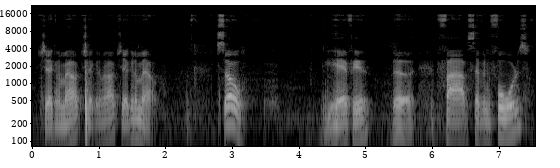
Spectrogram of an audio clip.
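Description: Man, lowish voice, casual, slangy, chatty home vlog. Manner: laid-back and chatty, slangy asides. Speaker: sneaker vlogger. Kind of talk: casual off-the-cuff shoe review. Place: home bedroom, laundry running.

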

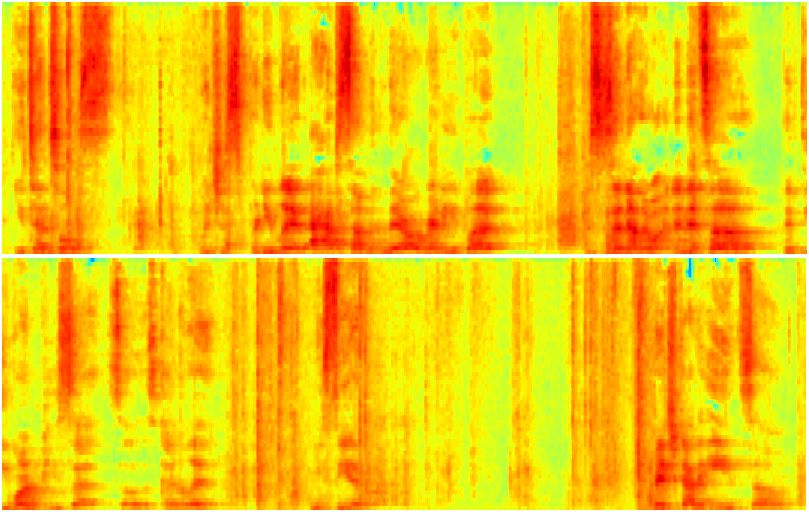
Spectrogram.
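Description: Her voice sits on the low side as this young vlogger, moving into a room at home, unboxes gifts and chats in a bubbly, slangy way full of "like" fillers, now and then out of breath. There's slight background noise, and the distant camera mic catches the echo of the empty room.

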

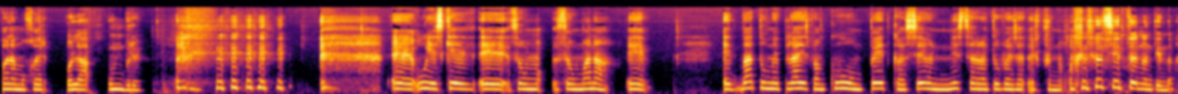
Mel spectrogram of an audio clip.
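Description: A woman's voice: fairly high pitch, steady tone, takes it slowly, long pauses, dark tone. A young woman from Spain with a Barcelona accent, chatting casually on a phone livestream, telling gossipy stories, laughing often and greeting viewers. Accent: Spanish from Barcelona. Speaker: livestream host. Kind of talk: casual livestream chat, reading comments.

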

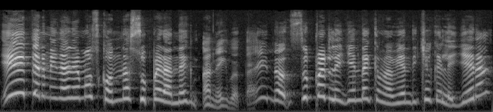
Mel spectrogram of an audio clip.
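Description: A bubbly woman streamer with a very high, bright voice. She chats through her gameplay in an animated, playful way, and her voice keeps jumping up into yelps and laughs. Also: quick pace. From Mexico. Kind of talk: casual let's-play chat.

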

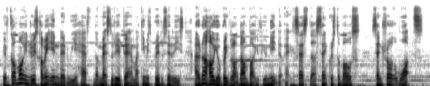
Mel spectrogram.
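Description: A man's voice: mid-range voice, quick pace, hardly any pauses, a little mellow. A man doing gameplay commentary and reading in-game text aloud as he plays. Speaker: gamer, let's play host.

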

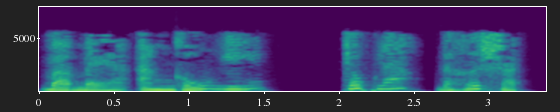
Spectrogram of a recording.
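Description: A woman narrating a Buddhist moral story in a calm, even storytelling manner. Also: mid-range voice, unhurried, slightly rough. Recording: dull lo-fi audio.

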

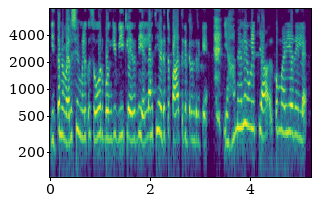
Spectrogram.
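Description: A woman's voice: high voice, steady tone, a little mellow, no room sound, natural voice. Woman doing a whiny aggrieved grandmother. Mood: complaining. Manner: whiny, complaining, drawn-out sobbing speech. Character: aggrieved grandmother, self-pitying and tearful.

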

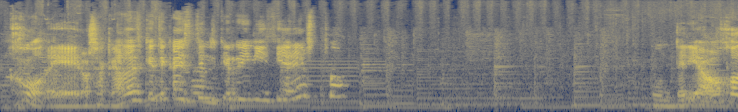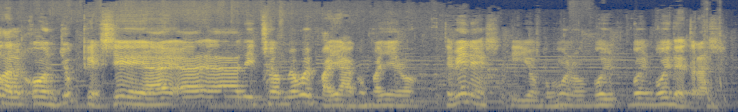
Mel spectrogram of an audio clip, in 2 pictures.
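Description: A man with a Spanish accent from Spain, chattering through a game in a jokey, excitable way. His voice is bright and bounces all over the place. Game music plays faintly underneath. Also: sits high, normal speed. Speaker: let's play gamer. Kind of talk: casual gameplay commentary.

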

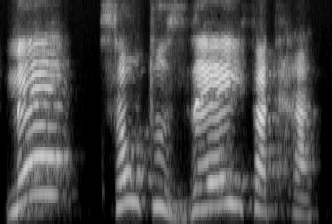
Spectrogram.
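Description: A kindergarten teacher with a high, very lively voice runs a lesson for small children. She patiently draws out each syllable at a slow pace and praises them often. The audio is dull and lo-fi, like a video call.

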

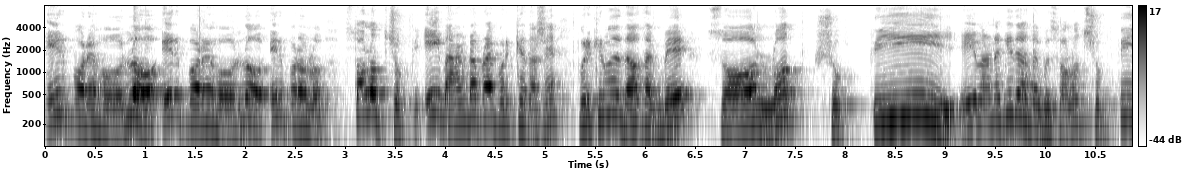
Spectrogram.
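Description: A man with a Bangladeshi Bengali accent teaching a spelling lesson to exam students, energetic, asking questions and answering them himself, repeating words to drill them. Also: high-pitched, fast.

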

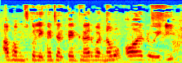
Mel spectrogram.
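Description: A woman's voice: fairly high pitch, little pitch movement, brisk. A young woman vlogger chatting playfully while pretending to be a mom for a day, fussing over a little girl. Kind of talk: casual vlog chat. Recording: loud background music.

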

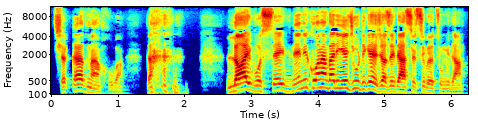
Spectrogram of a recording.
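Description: Male math teacher on a livestream, voice a bit high, jokey and chatty with the kids. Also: big pitch swings. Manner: chatty, jokes and laughs with viewers; addresses students warmly as kids and dear ones. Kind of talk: casual livestream talk to students.

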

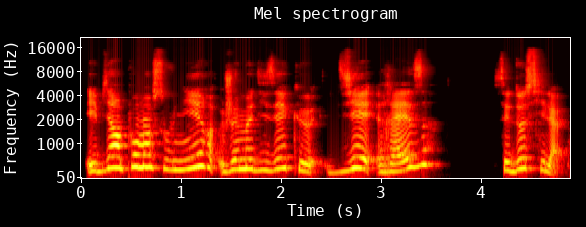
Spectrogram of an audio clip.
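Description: Young female teacher, live online lesson, patient and reassuring, a touch high-pitched. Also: expressive, unhurried. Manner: patient, checks in often with viewers.

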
